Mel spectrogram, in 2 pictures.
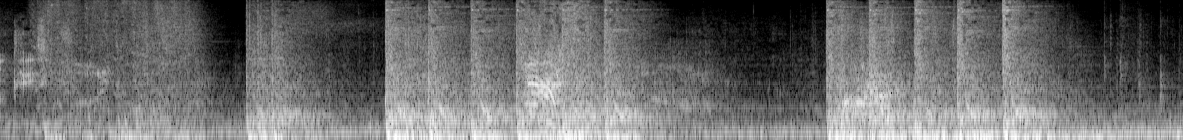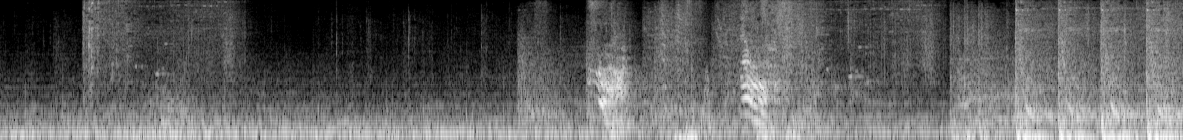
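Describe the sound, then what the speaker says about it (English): Gunfire rattles in bursts through a Mass Effect firefight, loud volleys of rapid shots broken by short lulls, with voices talking in between. "Taking some fire, but I'm okay so far."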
